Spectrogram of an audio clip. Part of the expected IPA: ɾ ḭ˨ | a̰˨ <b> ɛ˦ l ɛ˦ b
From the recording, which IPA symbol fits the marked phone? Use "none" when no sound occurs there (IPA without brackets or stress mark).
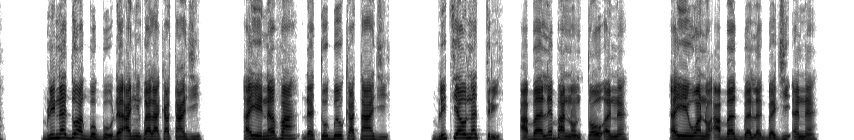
b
